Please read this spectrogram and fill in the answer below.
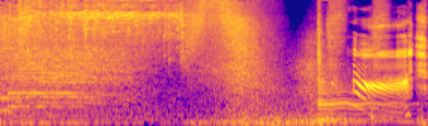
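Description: Cartoon transition sound effect over background music: a shattering crash at the start that fades out, then a whoosh about two seconds in. A voice comes in near the end.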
